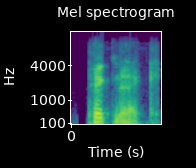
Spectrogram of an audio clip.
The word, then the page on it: picnic: American English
